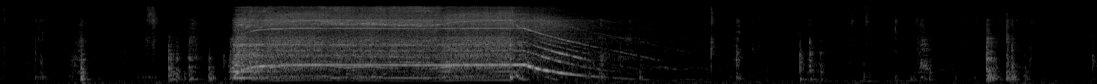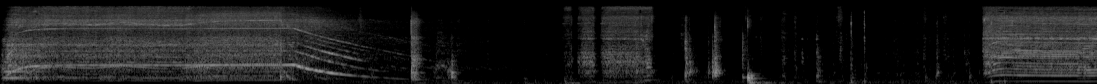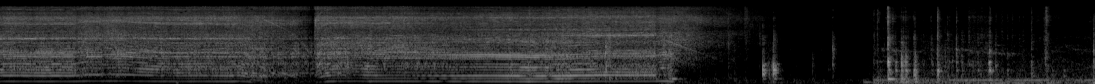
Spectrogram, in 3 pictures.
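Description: A Metabo TS254 table saw is switched on twice, each time running for about three seconds with a high whine, then switched off, its pitch falling as the blade spins down. Later a lower-pitched power tool runs for about eight seconds, its pitch sagging once near the middle.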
